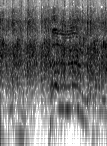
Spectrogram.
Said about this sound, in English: Come on and give God a hand clap. Give him a hand clap.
